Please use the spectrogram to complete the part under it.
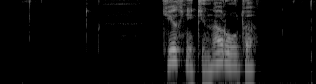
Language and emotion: Russian, neutral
